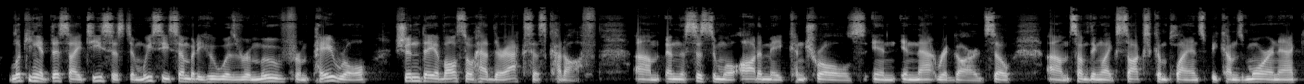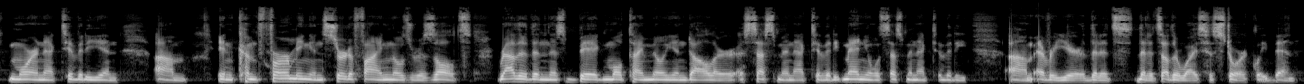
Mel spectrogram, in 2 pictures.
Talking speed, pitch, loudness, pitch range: 175 wpm, 115 Hz, -16 LUFS, 105-125 Hz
